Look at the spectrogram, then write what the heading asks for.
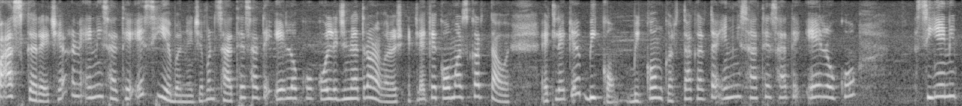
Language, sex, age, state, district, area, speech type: Gujarati, female, 18-30, Gujarat, Rajkot, urban, spontaneous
